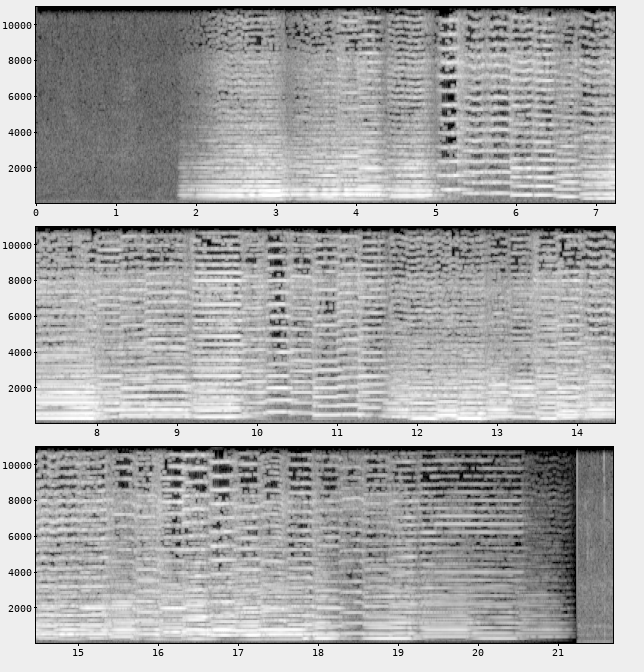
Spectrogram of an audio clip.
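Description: Two violins playing a duet, two melodic lines sounding together note by note, starting about two seconds in after near silence.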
